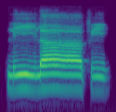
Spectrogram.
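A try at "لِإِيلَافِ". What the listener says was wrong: ই একটু টান হবে। হ্যাঁ, এই যে জেরে বাম পাশে যজমালা ইয়া, যখন জেরের বাম পাশে যজমালা ইয়া হবে তখনই টেনে পড়তে হবে, লি ইলাফি, লি ইলাফি,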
